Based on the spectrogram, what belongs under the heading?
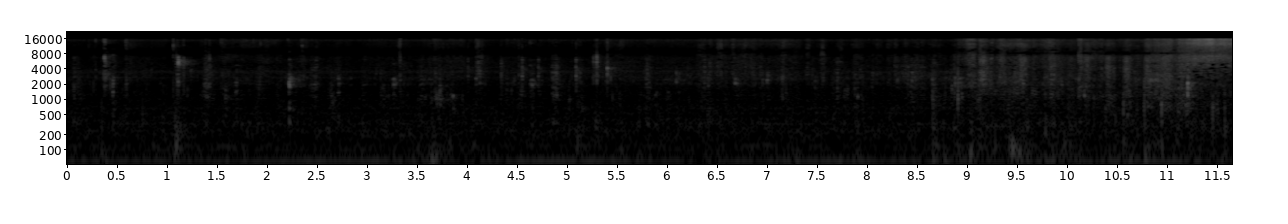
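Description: Faint mouth sounds of a person chewing a soft fish taco, with scattered small clicks. About nine seconds in, a paper napkin rustles as it is picked up and used to wipe the mouth.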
